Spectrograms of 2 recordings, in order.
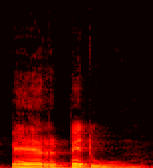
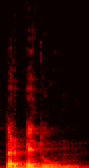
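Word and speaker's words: perpetuum: apnea perpetum perpetum vale esta palabra se dice así Perpetuo no es perpetum Perpetuo no es así no es como la diríamos en español Perpetuo alargando simplemente la u son cuatro sílabas distinguidas acentuada en la penúltima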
